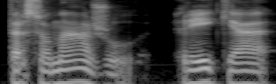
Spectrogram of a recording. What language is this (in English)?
Lithuanian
